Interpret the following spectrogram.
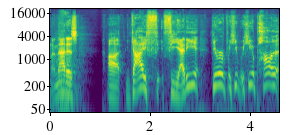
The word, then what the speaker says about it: Fieri: that is uh Guy Fieri he were he he apolog he pronounces it Fieri but it's just not fietti it's Fieri there's no t or d in it I don't care what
